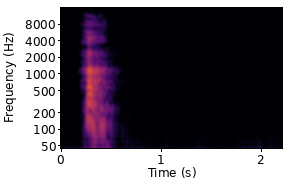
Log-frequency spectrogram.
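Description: A man says a single short "haan" (yes) in Hindi, then near silence.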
